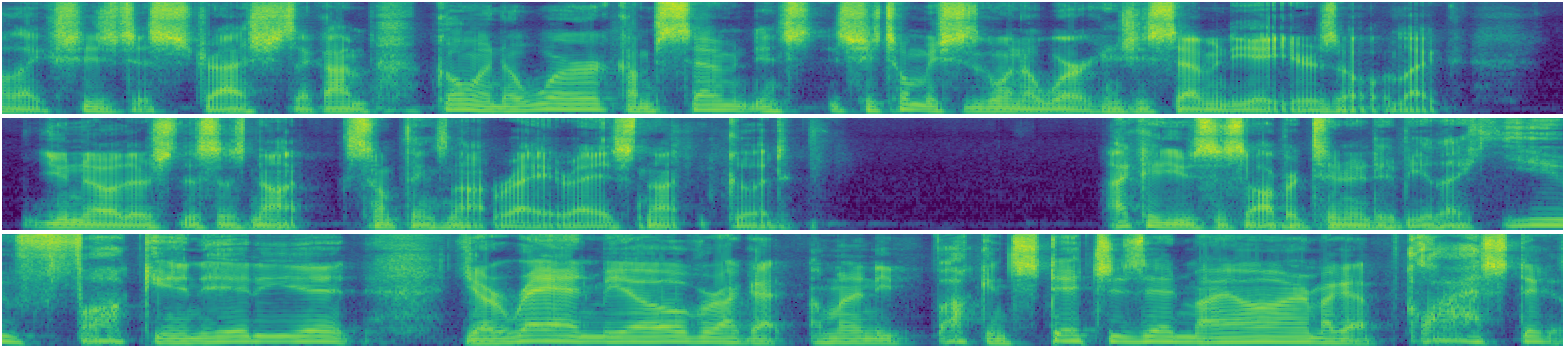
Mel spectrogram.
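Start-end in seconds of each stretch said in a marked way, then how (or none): 1.2-2.9 put-on flustered old lady. Voicing old lady driver. 11.5-17.6 put-on hypothetical rant at the old lady who hit him; mock angry rant. Hypothetical angry outburst at driver.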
